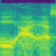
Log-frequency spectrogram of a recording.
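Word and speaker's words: εἰς: It's pronounced ice like ice cubes.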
